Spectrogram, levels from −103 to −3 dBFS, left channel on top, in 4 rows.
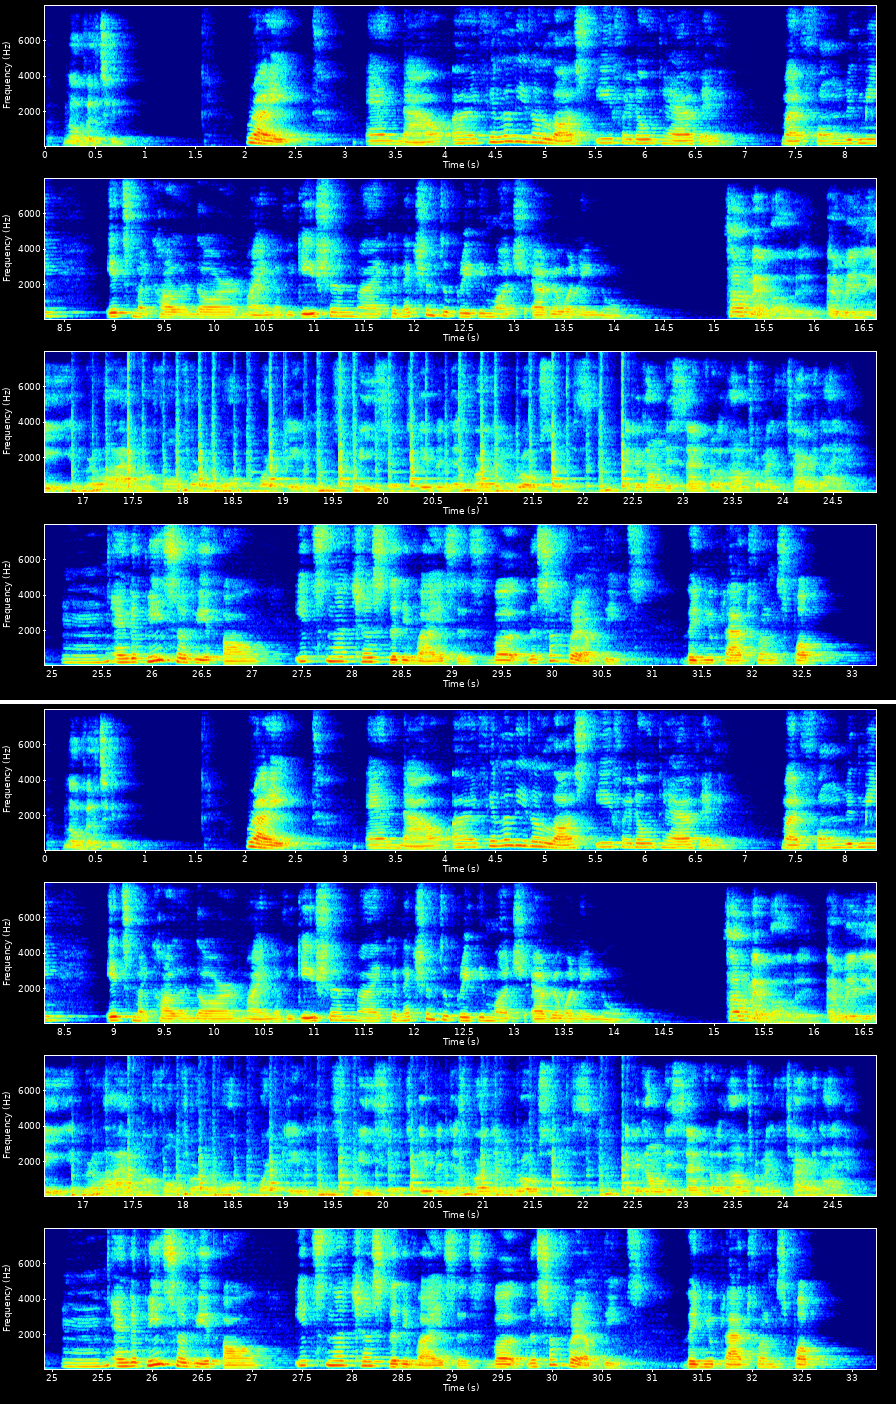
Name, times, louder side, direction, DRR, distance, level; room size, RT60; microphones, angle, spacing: voice 1, 0.2-0.7 15.1-22.1 22.4-24.7, equal, 45° right, -2 dB, 4.0 m, -35 dB
voice 2, 2.0-2.8 3.2-6.8 7.4-8.4 8.9-14.2 25.1-27.1 27.4-30.9 31.3-32.6, right 1 dB, 15° right, 4 dB, 0.5 m, -28 dB
sound 1, 16.9-22.5, left 2 dB, 70° left, 0.9 m, -35 dB
18.0 x 9.4 x 2.2 m, 0.78 s
head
